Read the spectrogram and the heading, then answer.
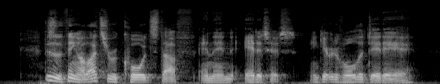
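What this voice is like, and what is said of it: Tired, fading voice. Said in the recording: “two hours and my voice is just starting to go”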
